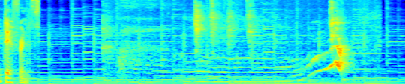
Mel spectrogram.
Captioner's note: kisses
